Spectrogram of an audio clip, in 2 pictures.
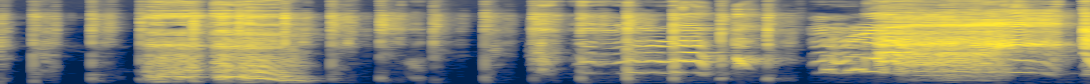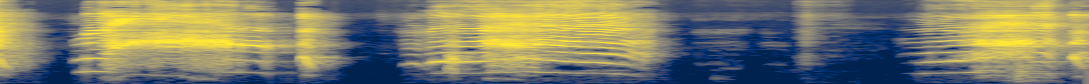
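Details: Newborn girl just after normal delivery: repeated loud, high-pitched cries in bursts with short breaths between, crying and breathing on her own.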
